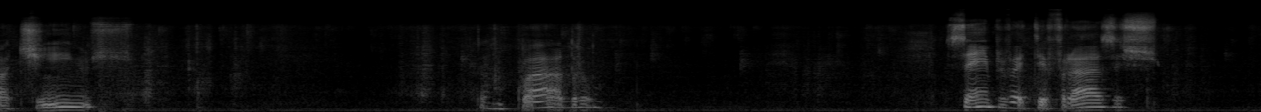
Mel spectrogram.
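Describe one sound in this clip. Paper pages rustle and flip as they are turned.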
